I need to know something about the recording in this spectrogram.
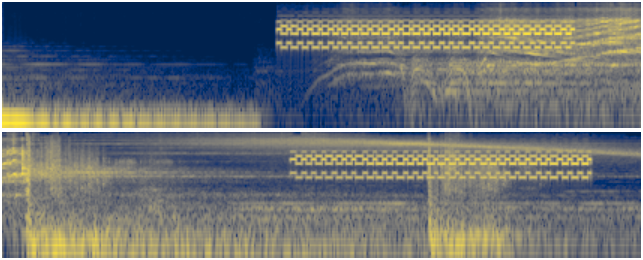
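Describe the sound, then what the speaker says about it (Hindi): A phone ringtone plays loudly: a sweeping electronic tune with bright chiming tones, bursts and a boom, repeating its melody over several seconds. "संदीप, तुम्हारा फोन है, नाम नहीं दिखा रहा"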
